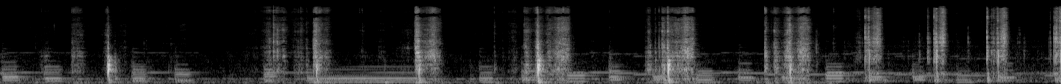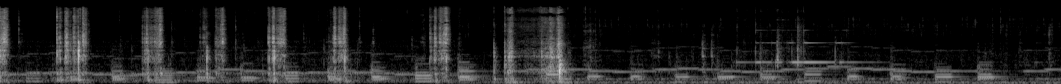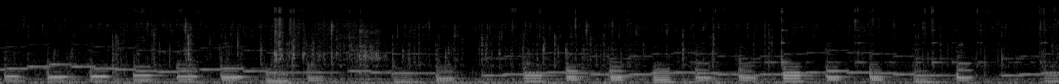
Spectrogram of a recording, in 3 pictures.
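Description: Kitchen knife chopping vegetable peel into thin strips on a wooden cutting board, with sharp knocks about two a second that stop about halfway through. Light background music plays throughout and carries on alone after the chopping ends.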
